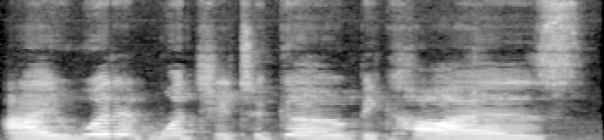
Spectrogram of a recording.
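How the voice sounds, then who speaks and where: A woman's voice: a little high, level tone, slow, sharp tone, low-quality recording. A woman reading a storybook as an anxious, put-upon Southern boy who pleads with his mother. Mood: nervous.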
